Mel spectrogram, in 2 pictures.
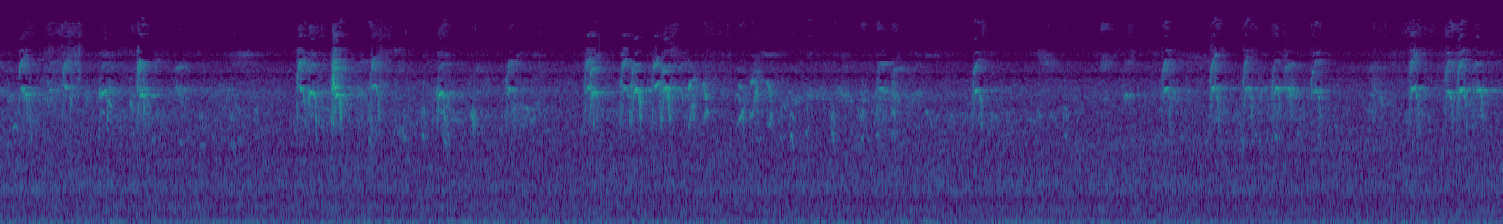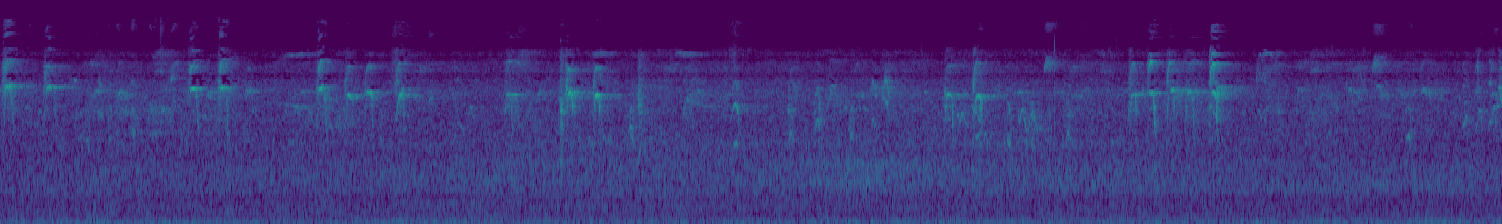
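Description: Birds giving short, high chirping calls, scattered irregularly throughout, over a steady low background noise.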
